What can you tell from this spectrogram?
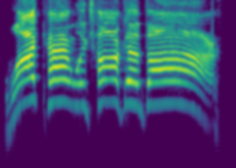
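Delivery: high, loud, very slow mock outburst; host re-does Lisa's outburst, slow, high and loud; exploding shout. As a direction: hammer each word like a furious blowup. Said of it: "how she explodes".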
